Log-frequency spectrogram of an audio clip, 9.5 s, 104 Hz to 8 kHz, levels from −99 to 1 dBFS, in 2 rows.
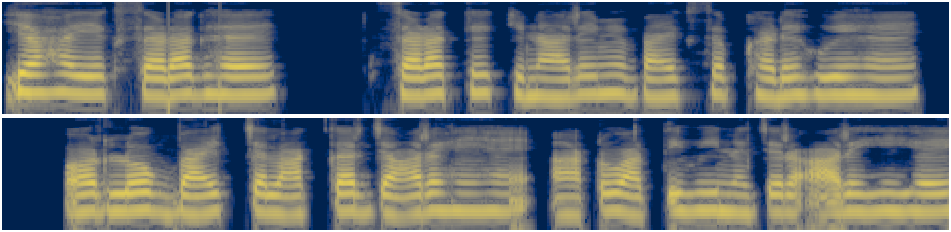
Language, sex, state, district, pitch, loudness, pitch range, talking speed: Hindi, female, Chhattisgarh, Sarguja, 220 Hz, -19 LUFS, 210-225 Hz, 175 wpm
